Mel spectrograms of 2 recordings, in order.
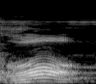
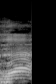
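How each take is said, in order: First: The letter is said heavy, tongue raised. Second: The letter is said thin, tongue lowered. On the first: The speaker calls it right. "harus go, tebal" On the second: The speaker calls it wrong. "Tidak boleh ga"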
